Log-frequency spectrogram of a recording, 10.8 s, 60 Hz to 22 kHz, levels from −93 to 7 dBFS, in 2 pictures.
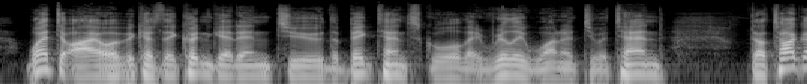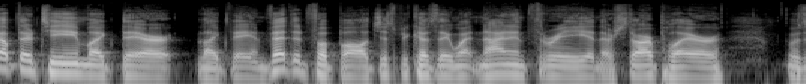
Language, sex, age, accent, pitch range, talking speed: English, male, 50-69, American, 105-130 Hz, 225 wpm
